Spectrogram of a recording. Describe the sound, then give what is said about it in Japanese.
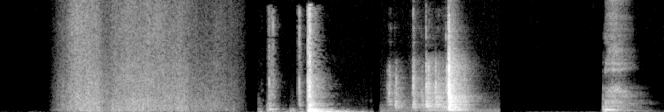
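A sliding door in a shop after closing time moves along with a soft rush, then shuts with a solid thunk, followed by a cluster of rattling clicks as the lock is worked and one final small click. Clear, no voices. “鍵を閉めるの、おかしいですか？”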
